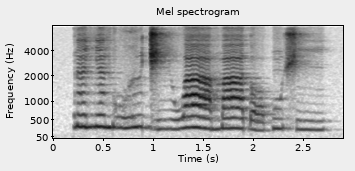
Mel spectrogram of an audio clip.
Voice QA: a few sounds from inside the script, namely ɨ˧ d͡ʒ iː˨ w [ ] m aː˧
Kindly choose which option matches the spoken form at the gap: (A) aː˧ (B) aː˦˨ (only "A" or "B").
B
